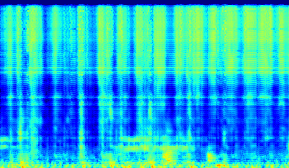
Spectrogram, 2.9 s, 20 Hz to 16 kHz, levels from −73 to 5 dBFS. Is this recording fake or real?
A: fake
